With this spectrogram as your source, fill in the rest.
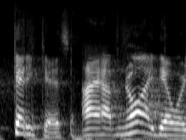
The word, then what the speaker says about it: Kerkez: And it cannot be Kerkez, it's Kerikez.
